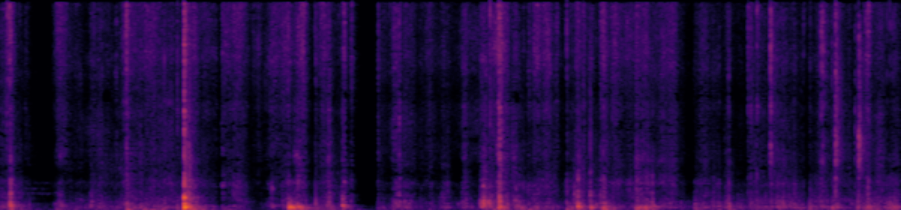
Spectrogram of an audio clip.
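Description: Cardboard shipping box being opened by hand: flaps scraping and rustling, with brown packing paper crinkling inside. One sharp knock about a second and a half in.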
